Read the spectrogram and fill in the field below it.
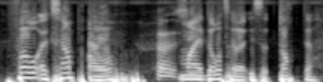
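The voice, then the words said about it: Put-on foreign accent. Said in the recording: “I don't know what type of accent it was. ... Nailing it.”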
